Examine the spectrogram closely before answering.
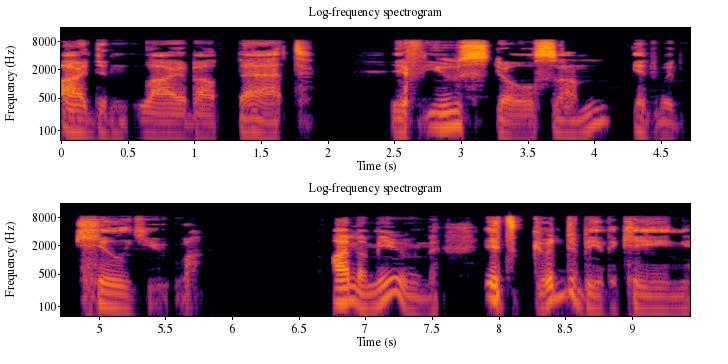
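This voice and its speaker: A man in a put-on character voice speaks at a very deep, low pitch, with lively intonation and big swings in loudness. His pace is very slow with long, frequent pauses, and the sound is dry and close with no echo. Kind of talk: archaic, grand. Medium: read story. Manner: theatrical, shifting between masculine and feminine tones.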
